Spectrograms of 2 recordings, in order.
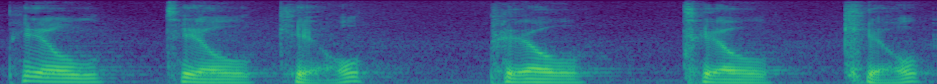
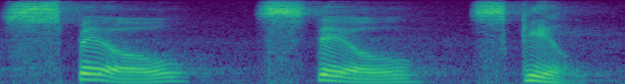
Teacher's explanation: if you notice the P the T and the K lose their aspiration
